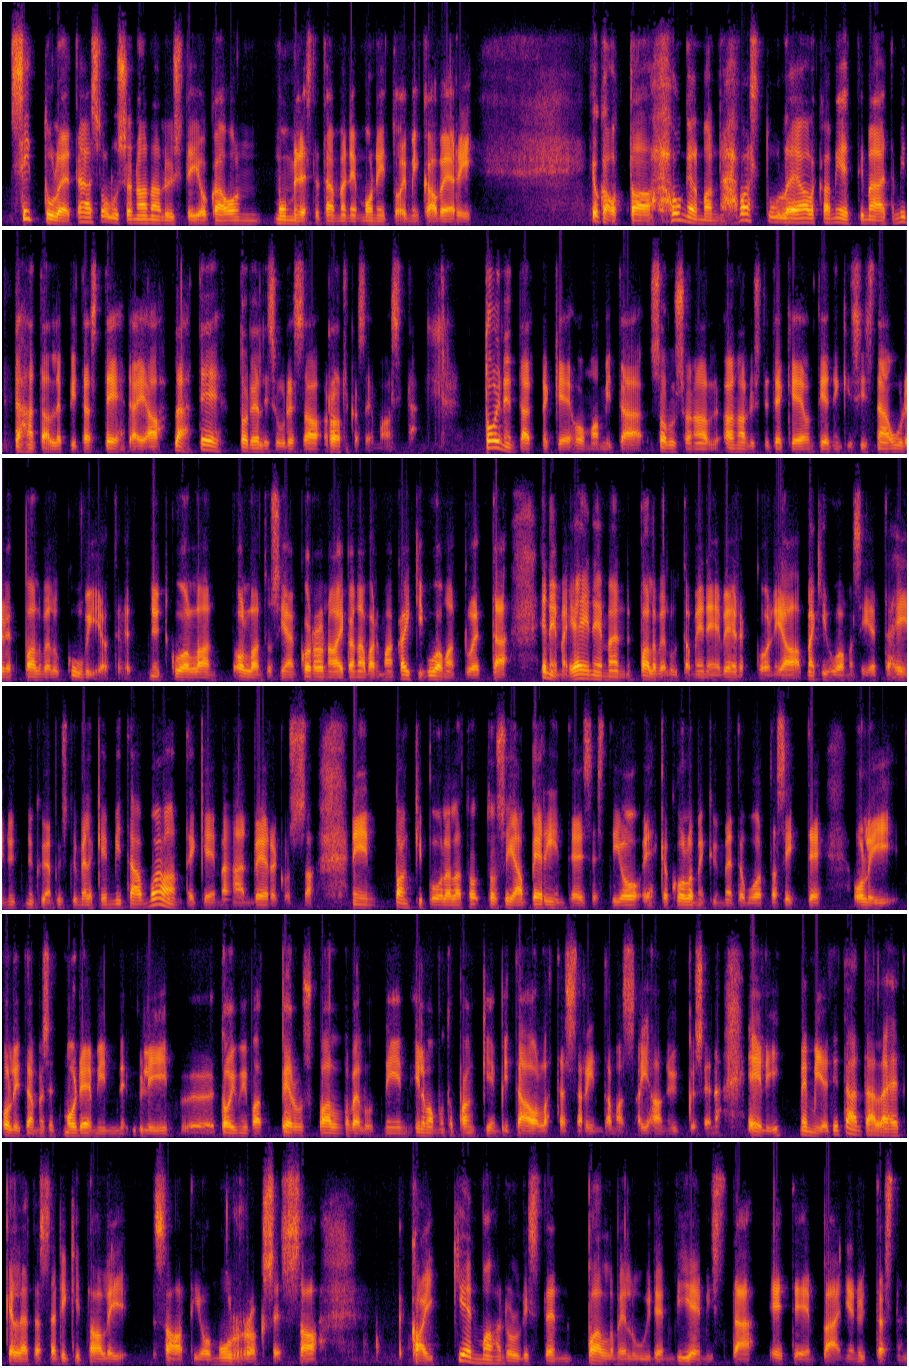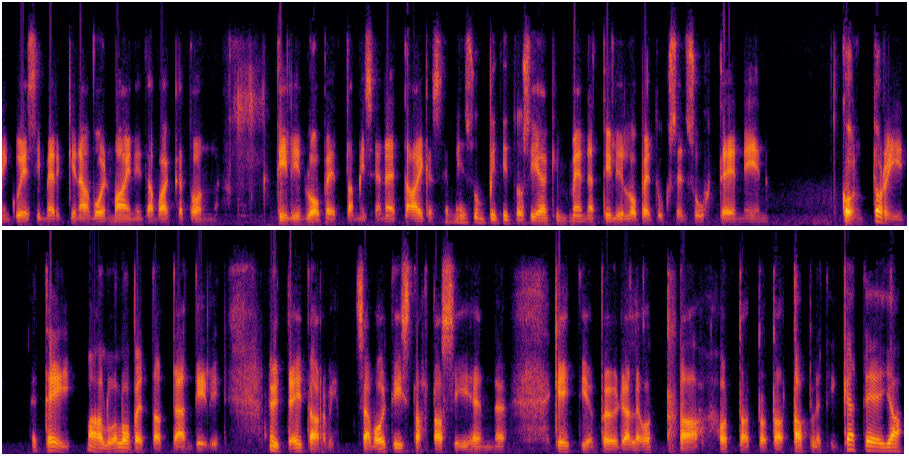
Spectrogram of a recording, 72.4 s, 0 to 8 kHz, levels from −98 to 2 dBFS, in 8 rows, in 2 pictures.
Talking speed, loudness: 130 wpm, -22 LUFS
